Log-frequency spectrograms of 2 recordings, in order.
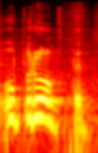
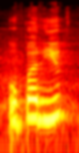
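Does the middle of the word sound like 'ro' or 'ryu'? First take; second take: ro; ryu. First: The middle sounds like 'ro'. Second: The middle sounds like 'ryu'. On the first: The speaker calls it wrong. "हम लोग क्या कहते बोल देते हैं उपरोक्त" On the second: The speaker calls it right. "उपर्युक्त जो शब्द है वह है शुद्ध"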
